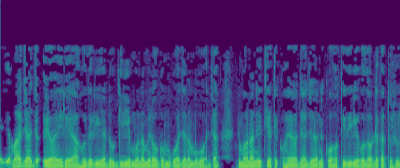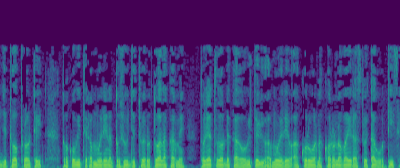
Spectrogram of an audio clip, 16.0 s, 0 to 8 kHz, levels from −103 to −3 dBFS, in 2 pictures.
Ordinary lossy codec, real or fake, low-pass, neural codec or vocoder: MP3, 24 kbps; real; 7.2 kHz; none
